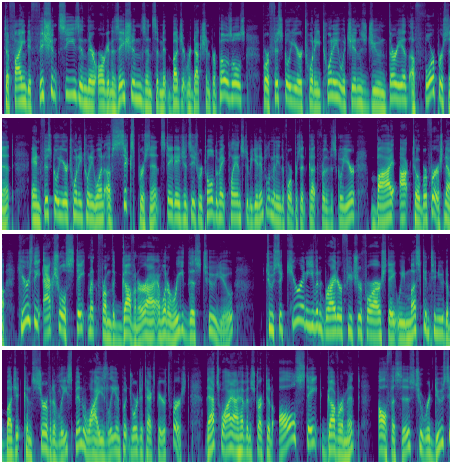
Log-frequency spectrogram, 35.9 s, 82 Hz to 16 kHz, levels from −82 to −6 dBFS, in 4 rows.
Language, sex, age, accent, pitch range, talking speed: English, male, 40-59, American, 120-160 Hz, 155 wpm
